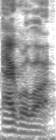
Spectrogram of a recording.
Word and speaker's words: Aguilar: Aguilar.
